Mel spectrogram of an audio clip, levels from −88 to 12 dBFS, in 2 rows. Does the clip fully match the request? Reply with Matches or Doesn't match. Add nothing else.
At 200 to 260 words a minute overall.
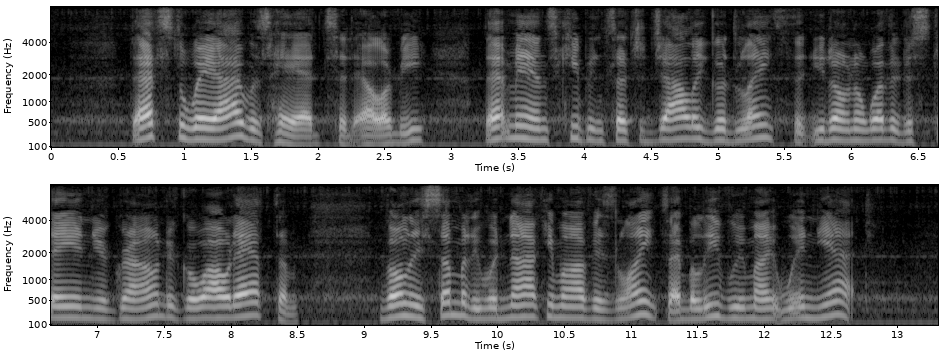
Matches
